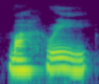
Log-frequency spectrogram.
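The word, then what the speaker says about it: Mari: This is another wind, Mahri, it's actually the way to pronounce it, a Basque wind.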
